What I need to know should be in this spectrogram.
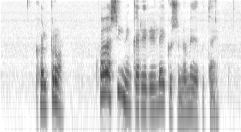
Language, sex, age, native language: Icelandic, female, 30-39, Icelandic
